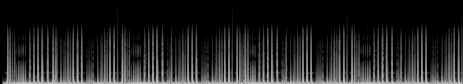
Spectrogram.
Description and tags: click of a needle on an old record (different)
click, detritus, field-recording, glitch, hiss, noise, turntable, vinyl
